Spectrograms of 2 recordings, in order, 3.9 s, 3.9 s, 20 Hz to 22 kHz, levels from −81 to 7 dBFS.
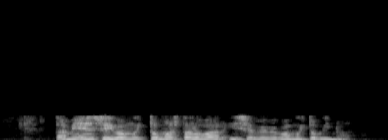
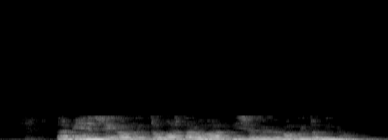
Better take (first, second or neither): first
